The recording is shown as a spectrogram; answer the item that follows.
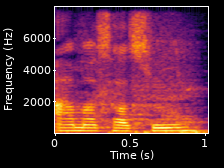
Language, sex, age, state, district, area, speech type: Nepali, female, 30-45, West Bengal, Darjeeling, rural, spontaneous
